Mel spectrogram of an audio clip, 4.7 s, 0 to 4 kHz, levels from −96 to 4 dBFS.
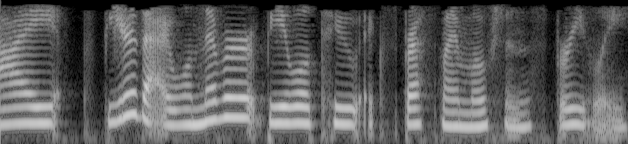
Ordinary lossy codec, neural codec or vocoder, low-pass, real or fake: MP3, 24 kbps; codec, 24 kHz, 0.5 kbps, DualCodec; 3.6 kHz; fake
